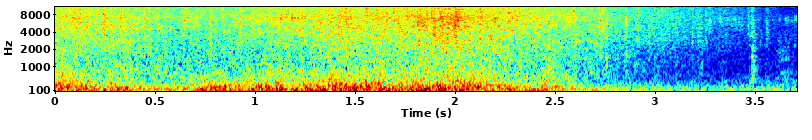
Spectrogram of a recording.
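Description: A flamethrower roars with a loud whoosh of fire.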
